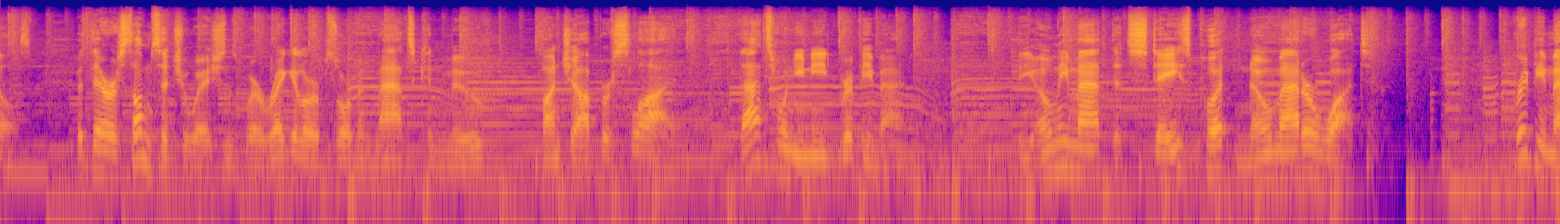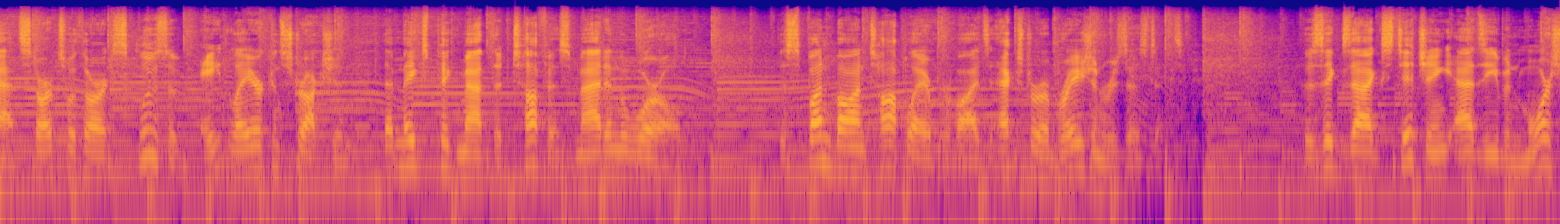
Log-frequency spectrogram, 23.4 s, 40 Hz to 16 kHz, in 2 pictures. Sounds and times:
Speech: 0.0 - 6.8, 7.6 - 10.3, 11.4 - 16.8, 17.6 - 20.6, 21.5 - 23.4
Music: 0.0 - 23.4.

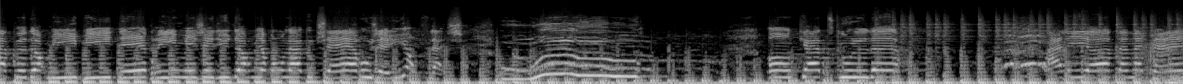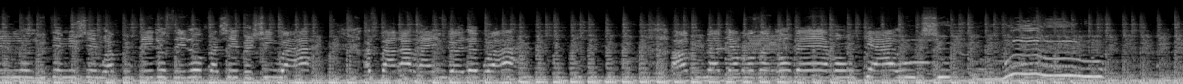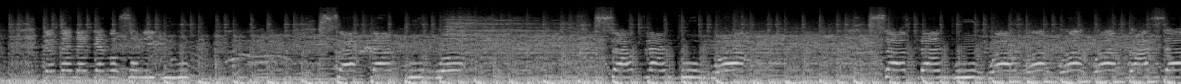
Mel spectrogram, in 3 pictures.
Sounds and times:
Music: 0.0 - 35.4.

